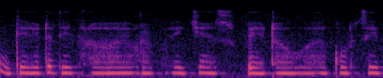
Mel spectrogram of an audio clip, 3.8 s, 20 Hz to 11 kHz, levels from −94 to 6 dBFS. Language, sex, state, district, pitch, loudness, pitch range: Hindi, female, Bihar, Madhepura, 235 Hz, -38 LUFS, 230-240 Hz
